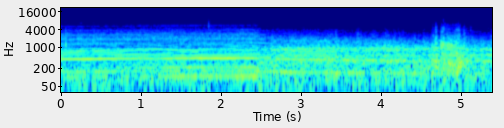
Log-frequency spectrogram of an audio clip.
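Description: Onboard a street stock race car at Nashville Fairgrounds, its engine droning loud and steady at close range, pitch shifting slightly midway, with a brief rising roar near the end.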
